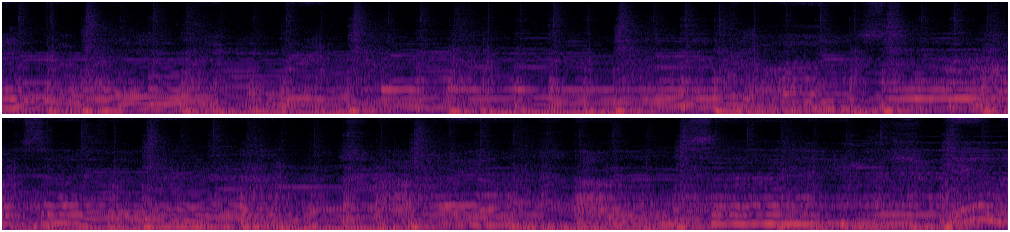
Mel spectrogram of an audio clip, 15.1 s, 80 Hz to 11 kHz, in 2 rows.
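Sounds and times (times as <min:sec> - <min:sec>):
song with voice and guitar: 0:00.0 - 0:15.0.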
